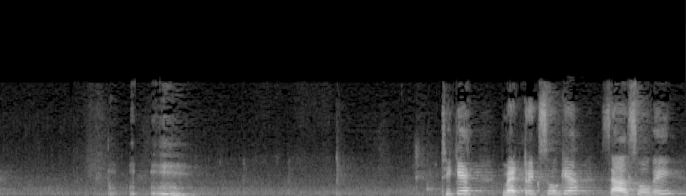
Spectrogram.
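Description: A woman speaks clearly into a close microphone, explaining at a steady pace.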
